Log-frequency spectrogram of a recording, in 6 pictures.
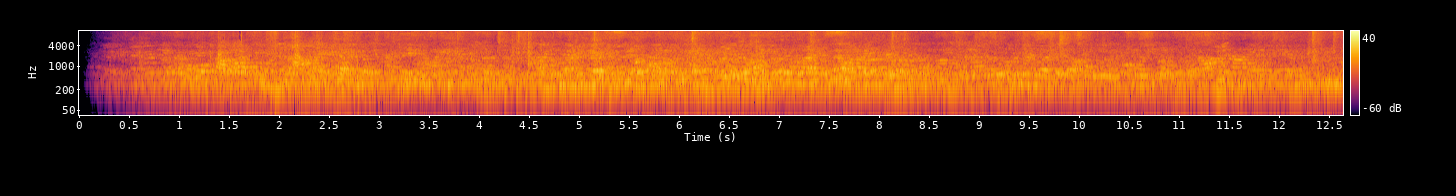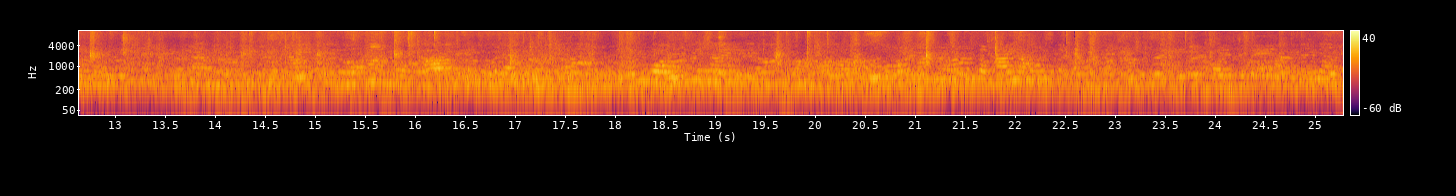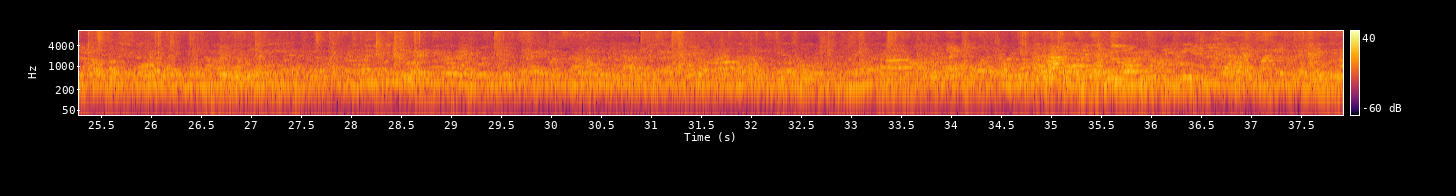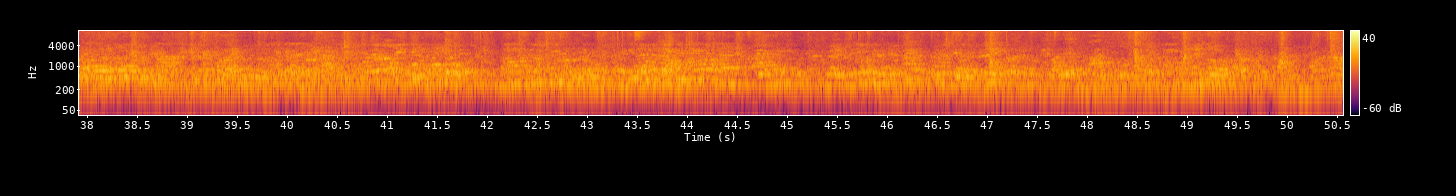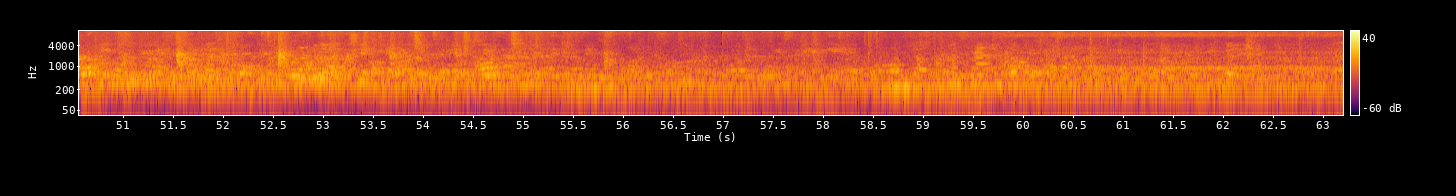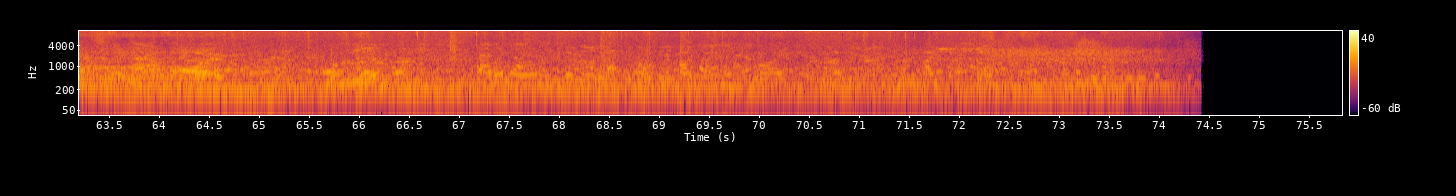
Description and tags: People Exiting and Dispersing from Movie Theatre
Recorded on an iPhone, the sound of people exiting and dispersing after I saw a movie in Mumbai, India.
field-recording, reverberation, theater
